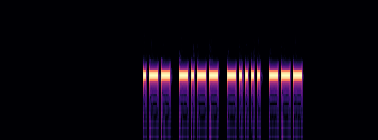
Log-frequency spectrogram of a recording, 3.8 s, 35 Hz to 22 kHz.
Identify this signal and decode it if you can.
Morse code, heard as a keyed tone, about 40 wpm, 700 Hz. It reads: WY6O
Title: USA Call Signs - 4 Characters - Repeated 2x - 40wpm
